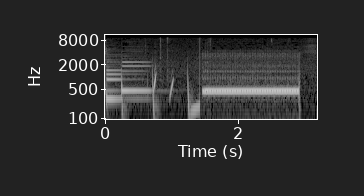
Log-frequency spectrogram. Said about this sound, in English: It always sounds like the Mario Brothers video game when I call. I guess that's done by the design.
